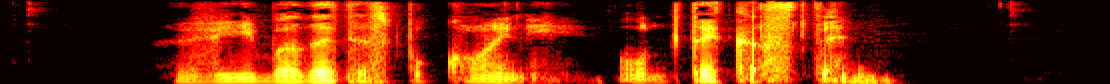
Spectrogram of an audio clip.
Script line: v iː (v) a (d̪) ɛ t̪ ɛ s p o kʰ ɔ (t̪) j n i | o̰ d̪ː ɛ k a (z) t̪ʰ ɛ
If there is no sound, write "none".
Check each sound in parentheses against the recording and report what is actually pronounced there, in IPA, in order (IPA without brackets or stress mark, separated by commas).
b, d̪, none, s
